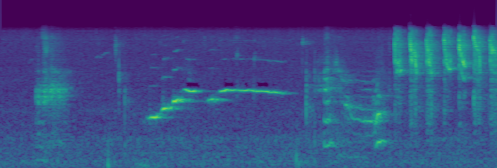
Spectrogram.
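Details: Pet common starling indoors: scattered chirps, a rising whistled phrase with a clear held note, descending slurred notes, then a fast series of high clicking rattles.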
